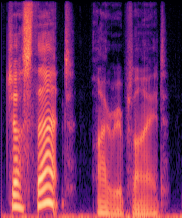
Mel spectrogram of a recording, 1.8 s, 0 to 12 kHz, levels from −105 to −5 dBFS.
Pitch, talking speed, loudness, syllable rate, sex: 120 Hz, 130 wpm, -20 LUFS, 3.5 syllables/s, male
